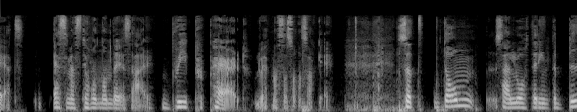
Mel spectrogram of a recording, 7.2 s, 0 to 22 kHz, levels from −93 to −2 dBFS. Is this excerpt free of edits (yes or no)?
no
